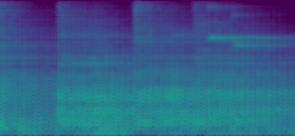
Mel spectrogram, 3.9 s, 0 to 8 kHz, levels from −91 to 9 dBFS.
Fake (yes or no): yes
